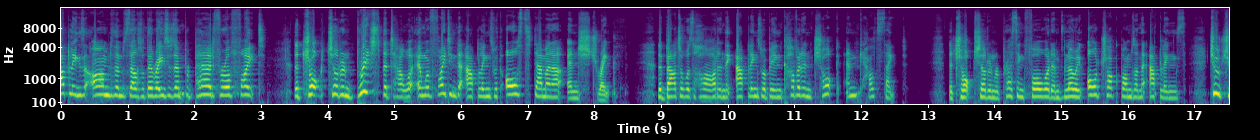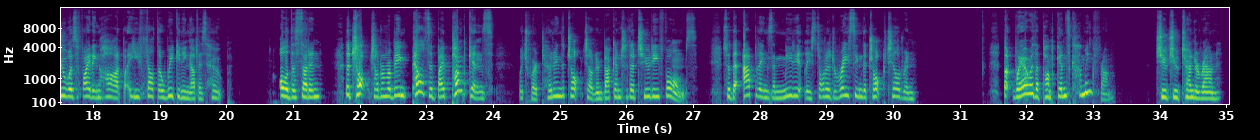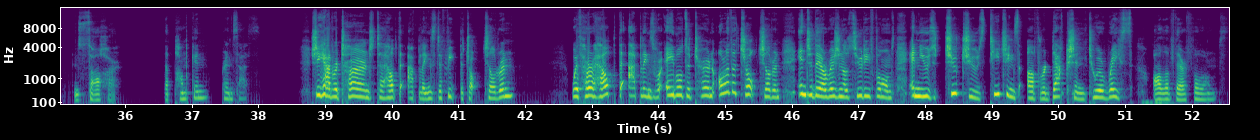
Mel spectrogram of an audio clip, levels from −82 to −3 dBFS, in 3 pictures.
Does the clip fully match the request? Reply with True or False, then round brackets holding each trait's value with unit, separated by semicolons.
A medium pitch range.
True (3.8 semitones)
